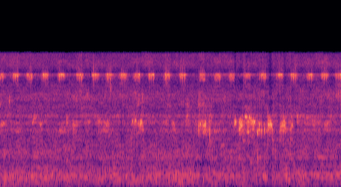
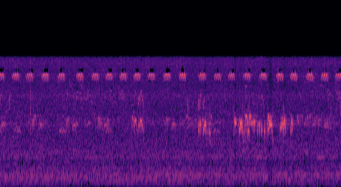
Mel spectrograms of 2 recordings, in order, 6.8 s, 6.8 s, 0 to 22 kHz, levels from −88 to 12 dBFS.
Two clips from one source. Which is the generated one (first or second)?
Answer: first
